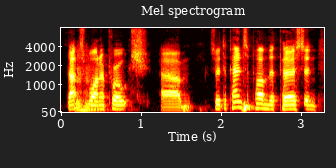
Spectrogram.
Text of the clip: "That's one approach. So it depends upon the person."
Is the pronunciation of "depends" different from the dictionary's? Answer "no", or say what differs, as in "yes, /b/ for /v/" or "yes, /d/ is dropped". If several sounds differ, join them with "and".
no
